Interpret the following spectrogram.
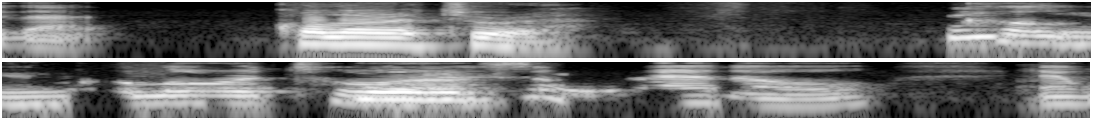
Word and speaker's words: coloratura: Coloratura.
